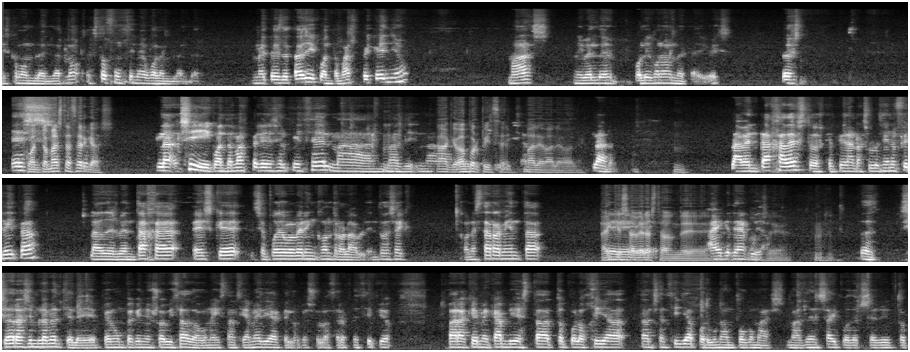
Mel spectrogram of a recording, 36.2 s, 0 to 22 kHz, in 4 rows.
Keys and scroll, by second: 1.9-2.7 typing, 3.7 s, 11.4 super+z, 13.8 super+z, 14.2 s, 15.3 shift+f, 16.1 s, 28.1 typing, 33.5 shift+f.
